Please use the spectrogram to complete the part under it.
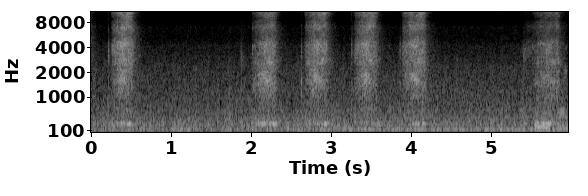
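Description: A wooden pendant is sanded by hand with grit paper in five or six separate rasping strokes, close and evenly spaced, over a low steady background hum.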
